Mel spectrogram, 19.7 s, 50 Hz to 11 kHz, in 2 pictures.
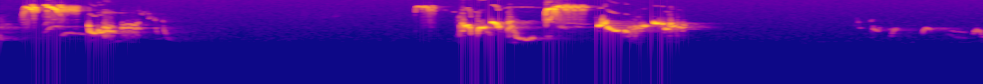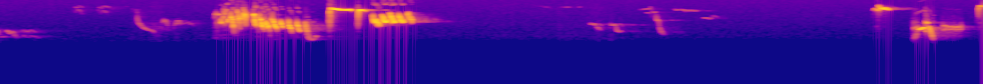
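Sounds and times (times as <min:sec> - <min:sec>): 
European robin Erithacus rubecula singing: 0:00.0 - 0:01.8, 0:04.2 - 0:07.1, 0:08.6 - 0:14.2, 0:15.5 - 0:17.1, 0:18.6 - 0:19.6.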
